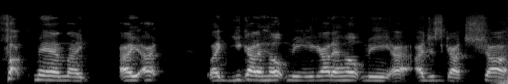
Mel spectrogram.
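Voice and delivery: desperate yelling. Retelling what a man in line yelled after getting shot: imitating someone yelling. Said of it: "he just starts yelling".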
